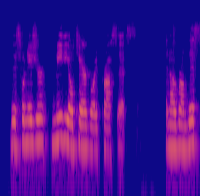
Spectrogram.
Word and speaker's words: pterygoid: that is your lateral pterygoid process so it's a pt word so the p is silent okay lateral pterygoid processes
